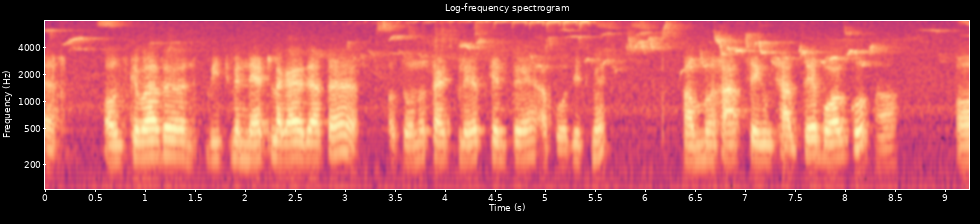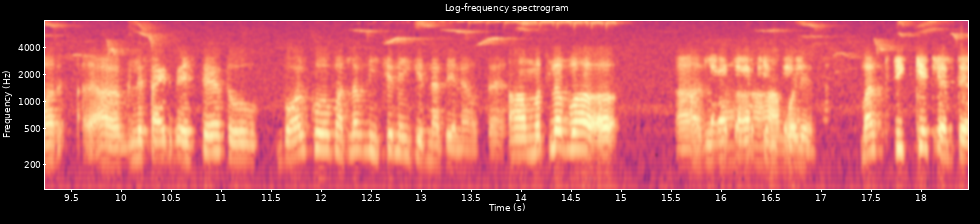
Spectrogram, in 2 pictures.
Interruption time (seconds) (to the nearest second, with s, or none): 16 s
